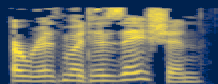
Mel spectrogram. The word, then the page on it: arithmetization: British English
